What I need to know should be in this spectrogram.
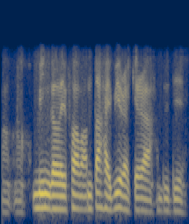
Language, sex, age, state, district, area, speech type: Manipuri, male, 30-45, Manipur, Chandel, rural, conversation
